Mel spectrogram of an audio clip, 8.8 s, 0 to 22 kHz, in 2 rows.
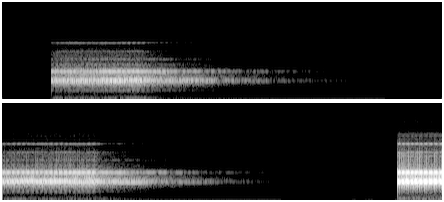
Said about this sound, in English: I know when we got the call. 12:58 a.m. I heard the house phone ring, and then his cell phone in the bedroom rang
